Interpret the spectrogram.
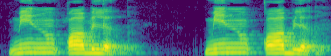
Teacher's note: من قبل. با ساکن ہے اور با جو ہے حروف قلقلہ کا ورڈ ہے، تو یہاں پر قلقلہ ہوگا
